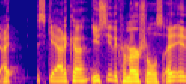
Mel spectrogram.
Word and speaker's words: sciatica: You don't pronounce that C. Okay. Sciatica.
